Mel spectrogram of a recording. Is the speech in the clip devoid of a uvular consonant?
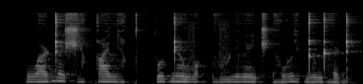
no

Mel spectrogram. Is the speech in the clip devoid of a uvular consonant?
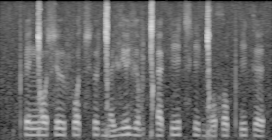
yes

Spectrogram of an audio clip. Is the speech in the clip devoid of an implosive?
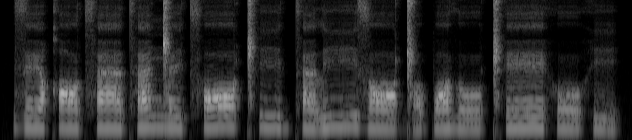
yes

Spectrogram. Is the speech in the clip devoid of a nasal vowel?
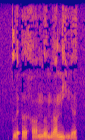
yes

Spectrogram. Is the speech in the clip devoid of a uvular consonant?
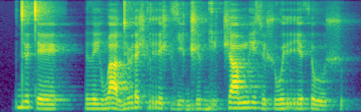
yes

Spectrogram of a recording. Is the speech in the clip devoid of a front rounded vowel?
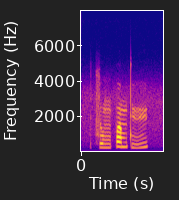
no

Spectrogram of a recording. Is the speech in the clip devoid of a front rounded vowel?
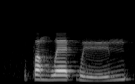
no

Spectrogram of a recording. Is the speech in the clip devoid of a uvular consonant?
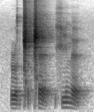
yes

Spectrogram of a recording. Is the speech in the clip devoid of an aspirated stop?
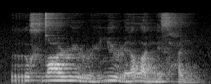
yes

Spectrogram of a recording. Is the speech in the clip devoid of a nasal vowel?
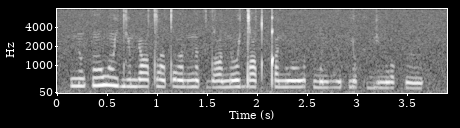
no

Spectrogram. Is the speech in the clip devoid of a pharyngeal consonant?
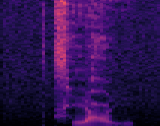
no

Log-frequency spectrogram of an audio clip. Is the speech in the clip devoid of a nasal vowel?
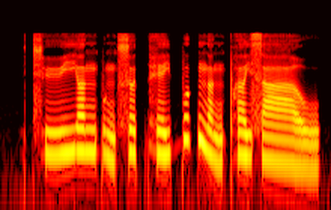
yes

